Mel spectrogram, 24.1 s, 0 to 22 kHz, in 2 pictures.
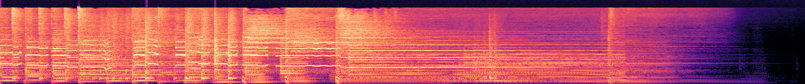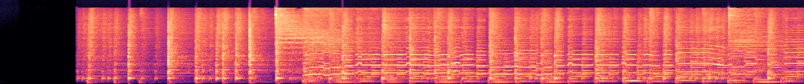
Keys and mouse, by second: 0.4-1.7 drag, 2.6-3.9 drag, 5.6-7.2 drag, 8.2-9.4 drag, 10.4 click, 13.2 click, 14.2-15.8 drag, 16.6-18.0 drag, 20.1-21.5 drag, 22.2-23.2 drag.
